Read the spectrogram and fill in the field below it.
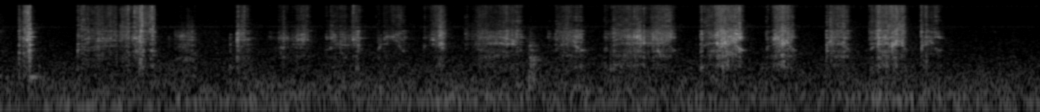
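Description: A trowel scrapes and taps on bricks.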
